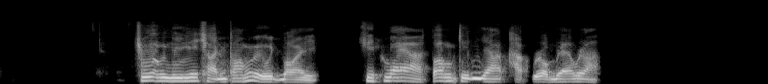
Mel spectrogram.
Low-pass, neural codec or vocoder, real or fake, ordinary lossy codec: none; codec, 16 kHz, 1 kbps, FreqCodec, larger model; fake; none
